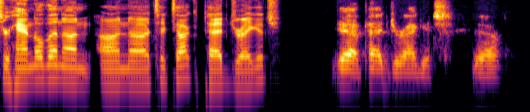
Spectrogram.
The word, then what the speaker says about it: Ped Dragich: my real name is Ped Dragich. That's my real name. That's the way you would say it.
